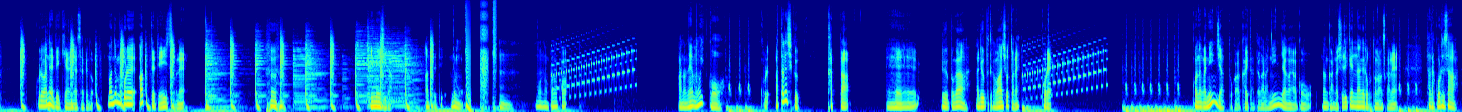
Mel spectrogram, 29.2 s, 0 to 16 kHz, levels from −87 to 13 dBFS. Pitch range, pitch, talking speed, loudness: 95-125 Hz, 110 Hz, 265 characters per minute, -33 LUFS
